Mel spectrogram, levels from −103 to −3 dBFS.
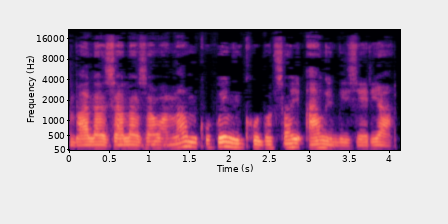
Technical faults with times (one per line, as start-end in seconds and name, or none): none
